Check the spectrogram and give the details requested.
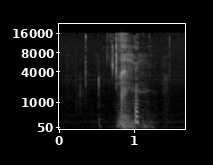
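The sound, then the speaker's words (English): A cat gives a single snoring breath, a short, rough, low rumble with a breathy hiss, lasting about half a second and rising out of near silence before fading away. “Can you hear my cat snoring?”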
